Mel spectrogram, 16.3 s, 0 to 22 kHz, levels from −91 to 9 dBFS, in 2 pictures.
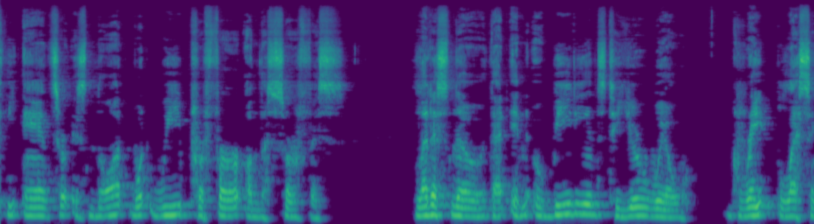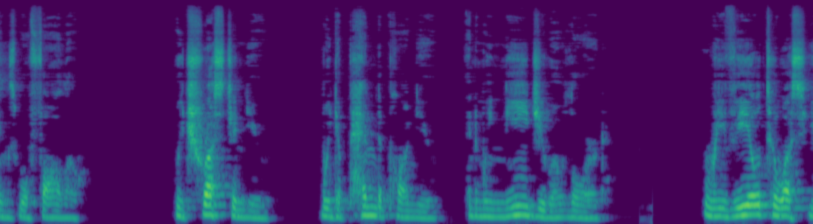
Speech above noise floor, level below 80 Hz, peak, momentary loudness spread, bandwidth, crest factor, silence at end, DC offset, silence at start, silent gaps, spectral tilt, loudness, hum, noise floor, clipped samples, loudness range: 65 dB; -76 dBFS; -4 dBFS; 16 LU; 20 kHz; 22 dB; 0 s; under 0.1%; 0 s; none; -4 dB/octave; -24 LUFS; none; -90 dBFS; under 0.1%; 5 LU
